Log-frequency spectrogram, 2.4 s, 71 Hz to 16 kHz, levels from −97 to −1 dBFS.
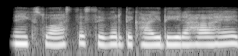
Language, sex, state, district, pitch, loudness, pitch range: Hindi, female, Uttar Pradesh, Deoria, 225 Hz, -13 LUFS, 220-240 Hz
